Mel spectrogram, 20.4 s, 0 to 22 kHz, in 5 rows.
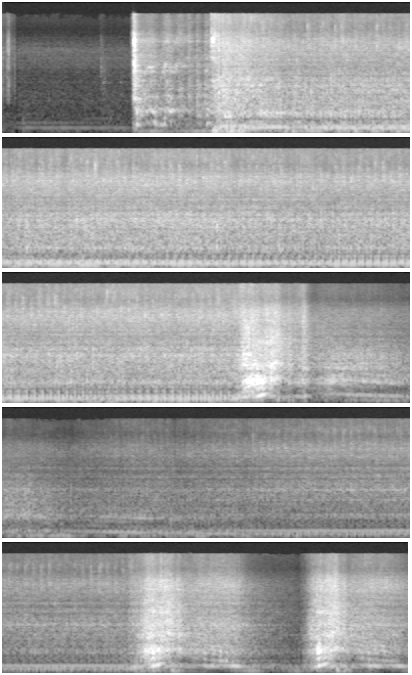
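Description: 2021 C8 Corvette's 6.2-litre V8 starting about a second in and idling fast. About halfway it gets one quick rev, then idles lower and quieter, with two more quick revs near the end. It runs through headers with the catalytic converters deleted and the factory exhaust still on.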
